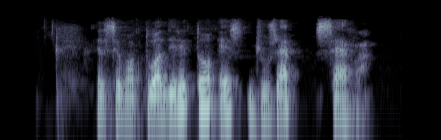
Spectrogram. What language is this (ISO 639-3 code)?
cat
